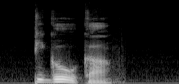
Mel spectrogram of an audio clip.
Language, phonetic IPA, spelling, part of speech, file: Polish, [pʲiˈɡuwka], pigułka, noun, Pl-pigułka.ogg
